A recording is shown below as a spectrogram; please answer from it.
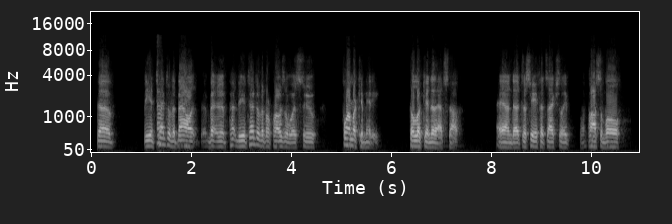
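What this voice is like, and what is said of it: Strained, failing voice. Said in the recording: “I'm losing my voice,”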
